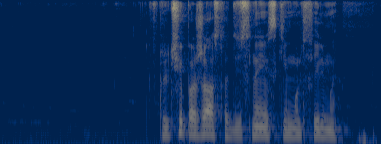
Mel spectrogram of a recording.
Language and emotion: Russian, neutral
